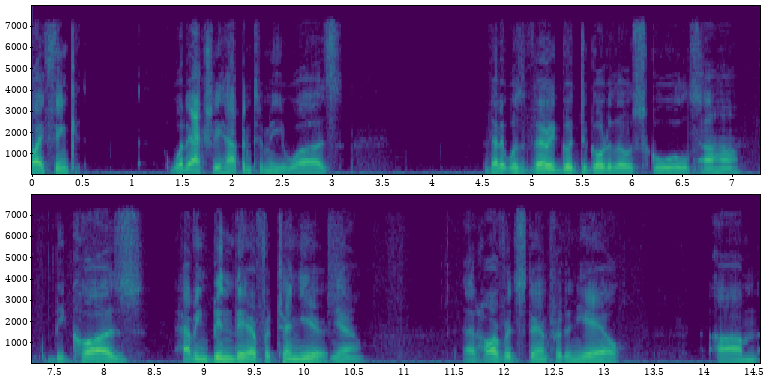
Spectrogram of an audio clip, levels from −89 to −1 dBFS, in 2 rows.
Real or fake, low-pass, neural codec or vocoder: real; 7.2 kHz; none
